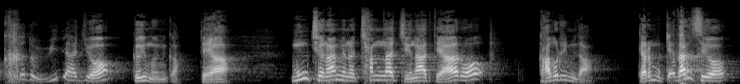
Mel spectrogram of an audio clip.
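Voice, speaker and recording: A man's voice: fairly high pitch, fairly bright tone. A middle-aged man giving a classroom lecture on Buddhist scripture, constantly quizzing his listeners with questions.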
